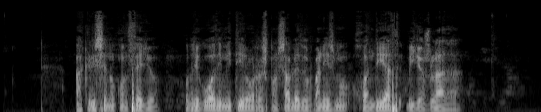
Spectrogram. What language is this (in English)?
Galician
